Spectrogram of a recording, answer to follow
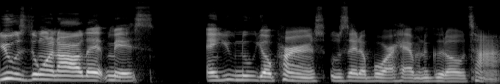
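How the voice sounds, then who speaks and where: In a very clean recording with a silent background, a woman with a fairly low pitch talks at a moderate pace in an animated tone with ordinary pitch variation. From US Midwest. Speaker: livestreamer. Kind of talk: casual chat. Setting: livestream.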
